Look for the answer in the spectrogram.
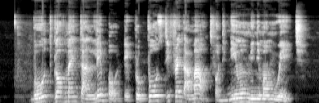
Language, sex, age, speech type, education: Nigerian Pidgin, male, 30-45, spontaneous, tertiary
